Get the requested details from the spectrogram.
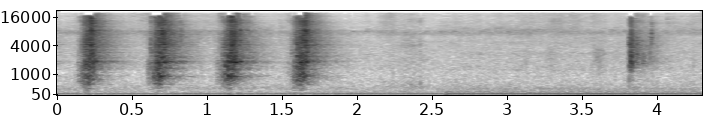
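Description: Crispy, puffed deep-fried snack sticks made from urad dal and gram flour are broken by hand, giving four sharp, evenly spaced snapping crunches with bright, brittle tops, then a fainter snap a couple of seconds later. A steady low hum runs underneath, and each crack dies away quickly, showing the sticks are properly crisp.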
